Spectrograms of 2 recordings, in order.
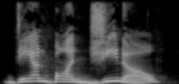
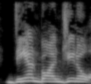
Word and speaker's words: Dan Bongino: Pam Bondi, Kash Patel, Dan Bongino. I have to say it like that because I messed up his name the other day and everybody's like, you butchered that. And I'm like, yeah, I know.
